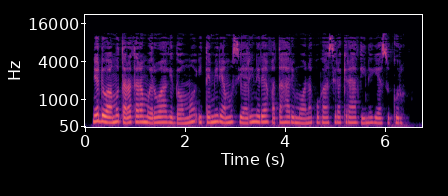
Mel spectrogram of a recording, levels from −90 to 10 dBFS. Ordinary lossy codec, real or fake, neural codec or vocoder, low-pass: MP3, 48 kbps; real; none; 19.8 kHz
